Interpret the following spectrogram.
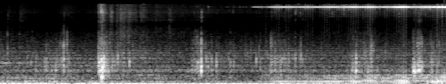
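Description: Near silence: a faint low hum with a few soft clicks, the clearest about a second in.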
